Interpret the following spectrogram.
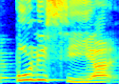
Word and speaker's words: policía: Porém, em espanhol é policia, em português é polícia, a sílaba tônica é diferente.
